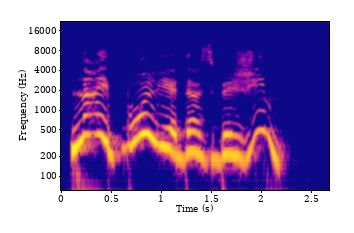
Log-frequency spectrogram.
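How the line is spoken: Frightened, sad cry. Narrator (Slovenian): Prestrašil se je in ves žalosten in v strahu zaklical

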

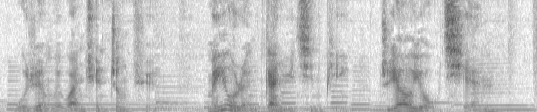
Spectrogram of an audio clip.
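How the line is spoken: Murmuring. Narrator (Chinese): 青善喃喃地说道

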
